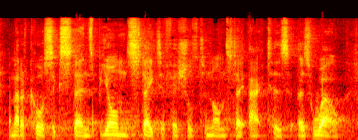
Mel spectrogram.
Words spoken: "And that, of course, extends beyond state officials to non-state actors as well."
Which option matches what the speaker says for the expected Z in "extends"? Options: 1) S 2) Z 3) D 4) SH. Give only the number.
2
